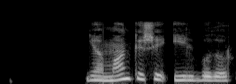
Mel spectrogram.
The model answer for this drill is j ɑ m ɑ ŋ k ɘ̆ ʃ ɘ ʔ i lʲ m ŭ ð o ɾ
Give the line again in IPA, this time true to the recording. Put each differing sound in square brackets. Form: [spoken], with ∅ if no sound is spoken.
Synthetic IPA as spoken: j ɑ m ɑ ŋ k ɘ̆ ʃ ɘ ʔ i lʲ [b] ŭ ð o ɾ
